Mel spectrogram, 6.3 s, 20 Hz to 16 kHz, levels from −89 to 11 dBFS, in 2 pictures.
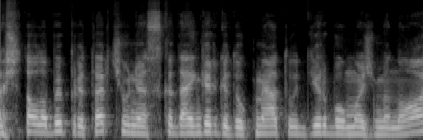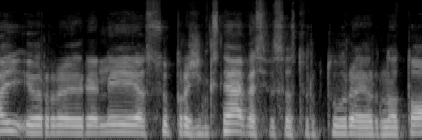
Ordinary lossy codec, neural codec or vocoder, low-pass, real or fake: Opus, 24 kbps; none; 14.4 kHz; real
